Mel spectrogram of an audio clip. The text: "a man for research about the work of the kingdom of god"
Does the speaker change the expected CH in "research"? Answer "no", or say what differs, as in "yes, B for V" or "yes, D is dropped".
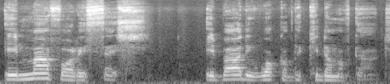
yes, SH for CH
